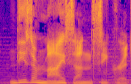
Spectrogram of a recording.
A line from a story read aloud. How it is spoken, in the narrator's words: she said wearily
